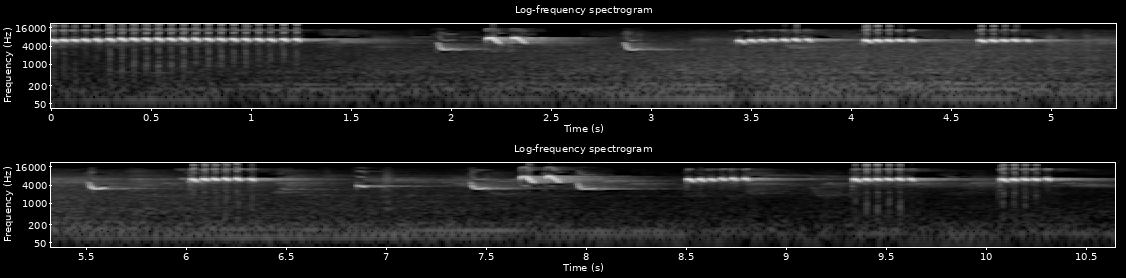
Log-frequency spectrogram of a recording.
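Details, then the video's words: Kolibri wulung sunbird, a prize-winning, lively singer used as a training recording for competition birds: high, rapid buzzy trills alternate with sharp notes sliding down, repeated in bursts over a quiet background. "Suara Burung Kolibri Gacor Berprestasi (Kolibri Wulung)"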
